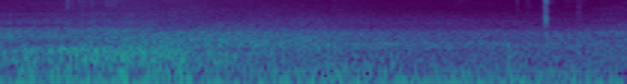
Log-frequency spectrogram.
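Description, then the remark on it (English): A bus rumbles along the road, a steady low engine drone with broad traffic noise that holds fairly constant, with a faint high hiss near the end. “Oh, here comes the bus.”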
